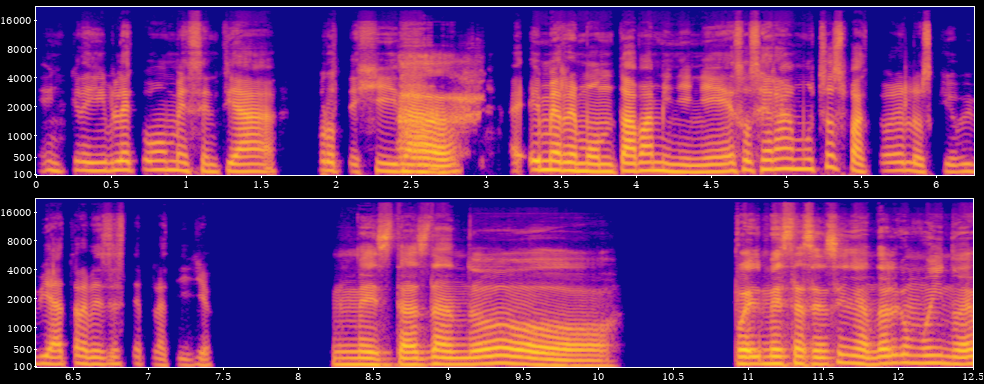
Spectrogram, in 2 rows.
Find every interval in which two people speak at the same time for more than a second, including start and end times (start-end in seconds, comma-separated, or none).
none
